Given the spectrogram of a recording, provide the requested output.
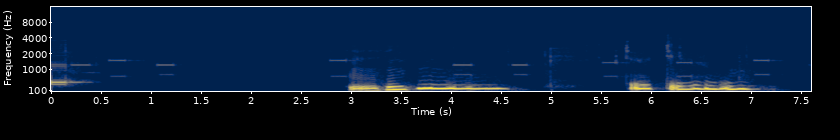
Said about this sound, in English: And in fact, what I'm going to do, just let's make a phone call. You want to? I don't know if this guy will answer or not, but let's find out. Let's just play. Here we go. I got a ringtone.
